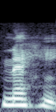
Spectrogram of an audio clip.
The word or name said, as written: nahii~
